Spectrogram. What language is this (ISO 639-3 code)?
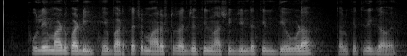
mar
